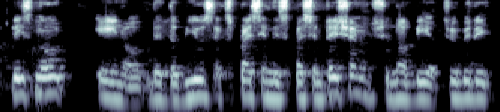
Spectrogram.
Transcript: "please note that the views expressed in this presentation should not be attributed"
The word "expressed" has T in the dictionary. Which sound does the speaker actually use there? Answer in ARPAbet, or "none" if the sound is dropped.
none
